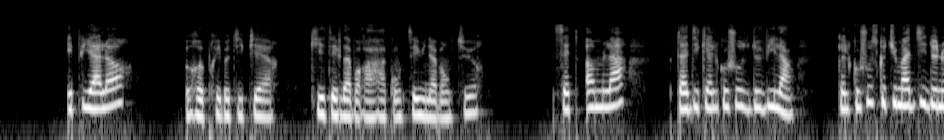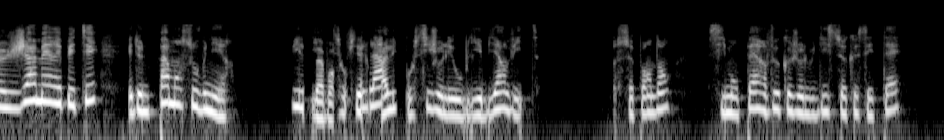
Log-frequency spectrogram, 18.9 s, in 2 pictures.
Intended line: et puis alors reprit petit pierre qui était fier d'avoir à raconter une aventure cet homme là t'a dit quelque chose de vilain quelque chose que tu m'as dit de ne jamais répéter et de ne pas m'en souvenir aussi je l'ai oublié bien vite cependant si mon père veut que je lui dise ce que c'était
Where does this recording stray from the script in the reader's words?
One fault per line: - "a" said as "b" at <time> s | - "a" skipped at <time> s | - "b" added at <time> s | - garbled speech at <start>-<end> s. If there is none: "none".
- "fier" skipped at 3.4 s
- garbled speech at 12.4-13.4 s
